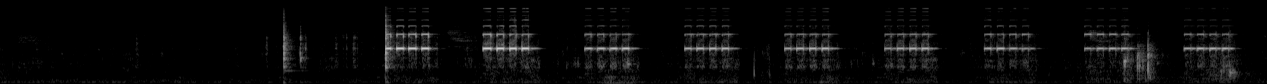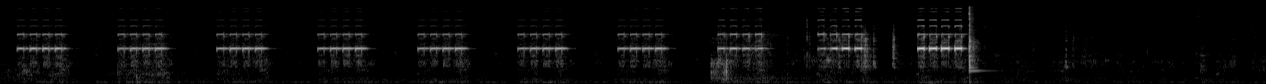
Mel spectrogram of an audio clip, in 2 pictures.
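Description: HaUZ Living Basics quartz alarm clock's alarm going off: a high electronic beep in bursts of rapid pulses about once a second, some nineteen bursts, then it stops abruptly. A few faint handling clicks come before it starts.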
